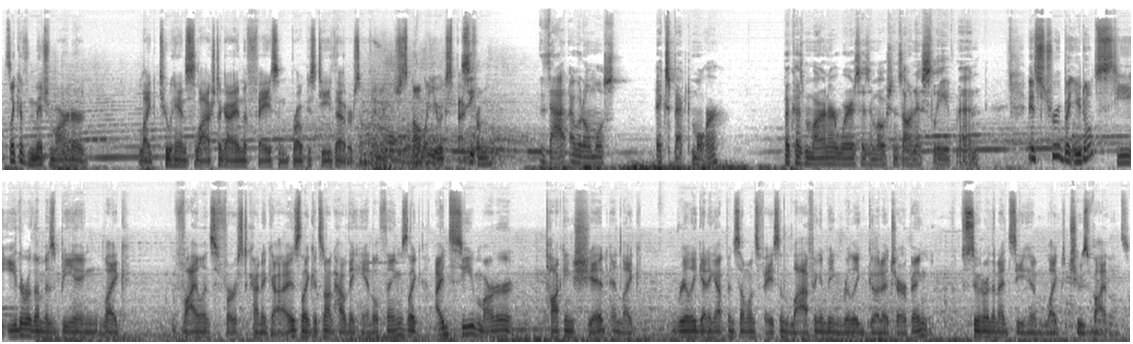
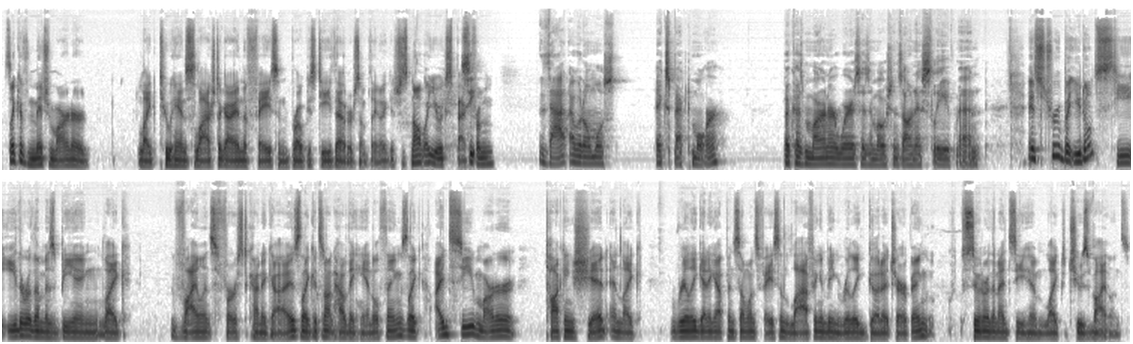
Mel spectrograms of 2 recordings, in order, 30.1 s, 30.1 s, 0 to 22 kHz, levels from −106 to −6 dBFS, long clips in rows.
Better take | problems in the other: second | traffic noise; noticeable; throughout; 10 dB below the speech

